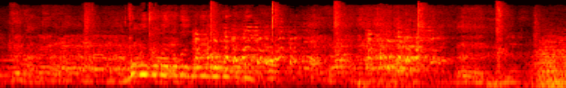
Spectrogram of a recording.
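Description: A turkey gobbles loudly, a rapid burbling warble that repeats in bursts for a few seconds with little else around it.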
